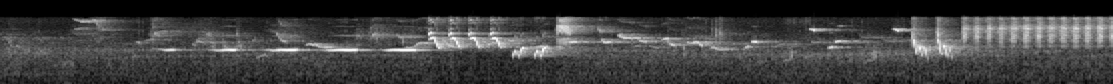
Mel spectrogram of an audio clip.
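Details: Singing bird delivers a long, flat whistled note, a jumble of rapid high twitters, then a fast, even rattling trill to close.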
